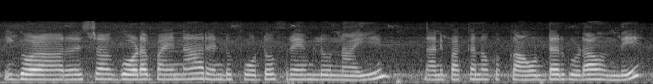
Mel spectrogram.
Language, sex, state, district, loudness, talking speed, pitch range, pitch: Telugu, female, Telangana, Mahabubabad, -15 LUFS, 130 wpm, 225-235 Hz, 230 Hz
